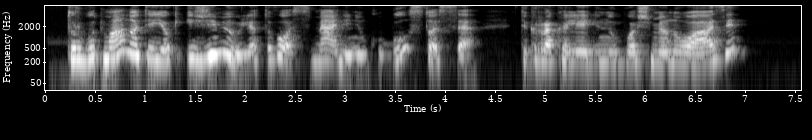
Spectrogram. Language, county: Lithuanian, Kaunas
